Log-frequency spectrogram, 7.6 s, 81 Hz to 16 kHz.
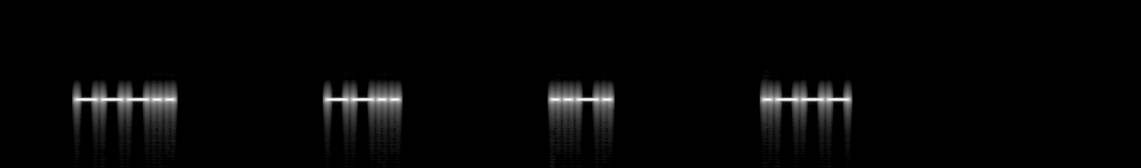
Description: Morse code, heard as a keyed tone, about 27 wpm, spaced as for 8 wpm, 700 Hz. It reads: 8ZFJ
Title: USA Call Signs - 6 Characters - 8x Character Spacing - 28wpm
